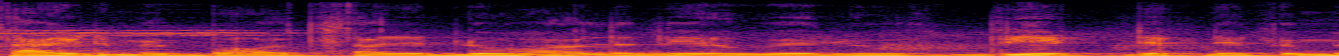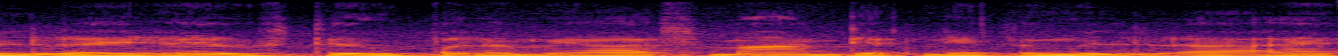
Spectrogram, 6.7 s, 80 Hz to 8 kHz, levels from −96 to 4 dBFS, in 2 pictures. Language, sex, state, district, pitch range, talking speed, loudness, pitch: Hindi, male, Bihar, West Champaran, 150-160 Hz, 205 wpm, -16 LUFS, 155 Hz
